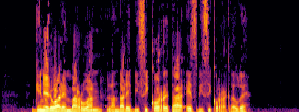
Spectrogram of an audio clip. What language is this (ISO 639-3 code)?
eus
